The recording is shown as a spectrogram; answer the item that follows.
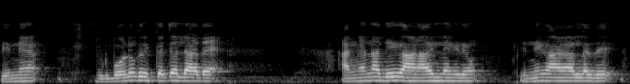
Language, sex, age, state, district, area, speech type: Malayalam, male, 18-30, Kerala, Malappuram, rural, spontaneous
